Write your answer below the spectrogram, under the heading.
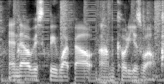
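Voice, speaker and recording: Clear music plays in the background. Over it, a man speaks at a fairly low pitch. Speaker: tutorial narrator. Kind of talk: tutorial.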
